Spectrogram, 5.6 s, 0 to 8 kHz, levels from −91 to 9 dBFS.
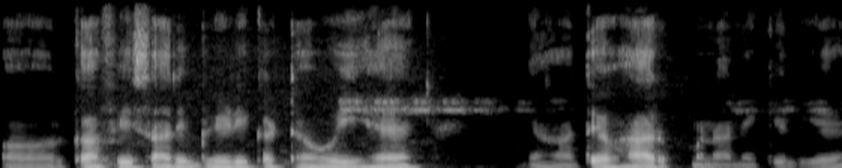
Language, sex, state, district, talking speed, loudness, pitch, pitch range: Hindi, male, Bihar, Gopalganj, 130 wpm, -26 LUFS, 85 Hz, 85-90 Hz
